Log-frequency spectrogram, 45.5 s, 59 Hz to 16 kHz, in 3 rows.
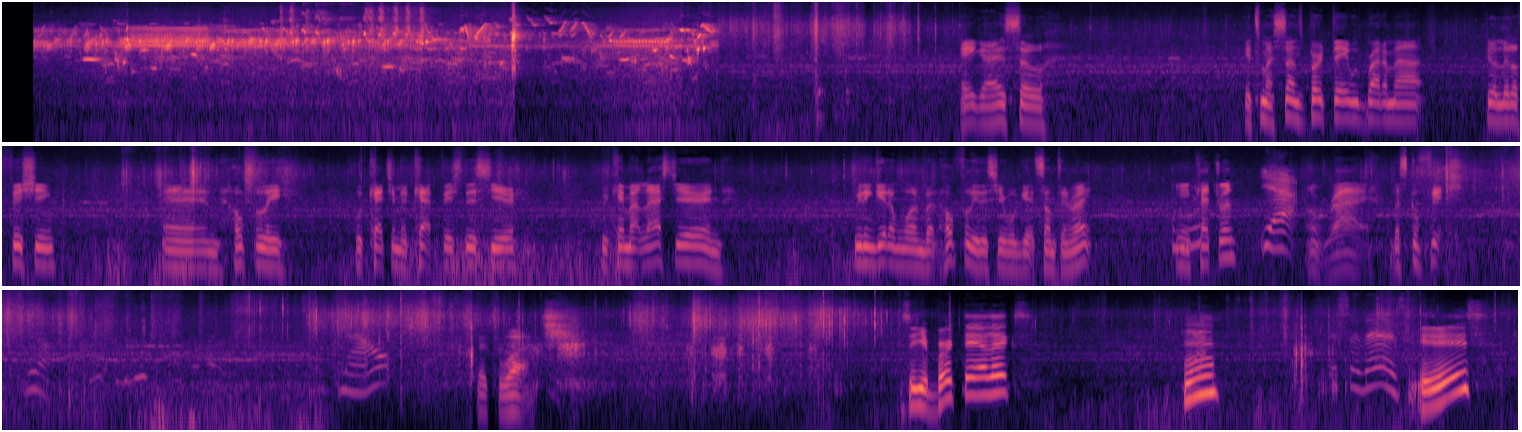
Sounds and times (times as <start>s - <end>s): Patter: 7.2s - 9.6s, 36.2s - 39.4s.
